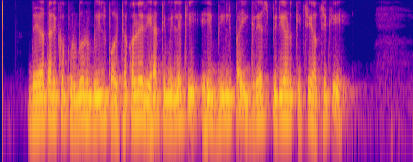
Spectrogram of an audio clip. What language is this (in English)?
Odia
